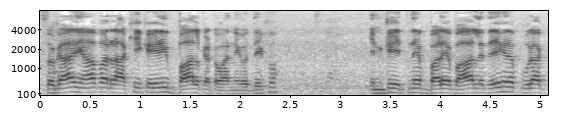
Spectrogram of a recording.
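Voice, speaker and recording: A man's voice: on the high side, fairly quick, lo-fi sound, slight background noise. Chatty young man filming his family. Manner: teasing, chatty, keeps addressing viewers. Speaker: family vlogger. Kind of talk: casual vlog chat to the camera. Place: indoors at home.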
